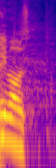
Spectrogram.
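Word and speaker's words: Imo's: Emo's, IMO is Oh. how it's spelled.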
